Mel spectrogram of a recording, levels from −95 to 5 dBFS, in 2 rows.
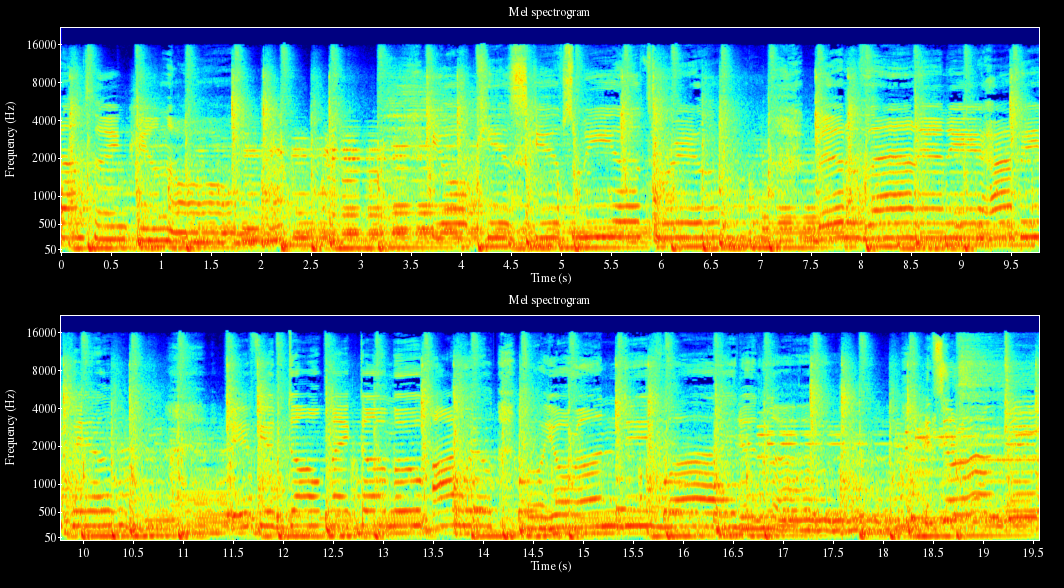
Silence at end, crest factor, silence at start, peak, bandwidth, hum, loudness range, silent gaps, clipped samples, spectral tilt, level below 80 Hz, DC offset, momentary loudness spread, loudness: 0 s; 12 dB; 0 s; 0 dBFS; 16.5 kHz; none; 1 LU; none; under 0.1%; -5 dB/octave; -22 dBFS; under 0.1%; 2 LU; -12 LUFS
